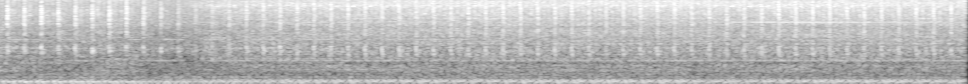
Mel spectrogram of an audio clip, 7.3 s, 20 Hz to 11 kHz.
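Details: BMW X5 engine at idle: sharp regular ticking knock near four per second, standing out over the engine hum; cause not yet identified.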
